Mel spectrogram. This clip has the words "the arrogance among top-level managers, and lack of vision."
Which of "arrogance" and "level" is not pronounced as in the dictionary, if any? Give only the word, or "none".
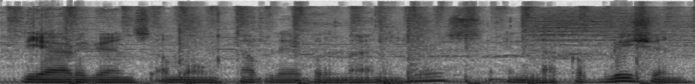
level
